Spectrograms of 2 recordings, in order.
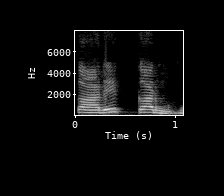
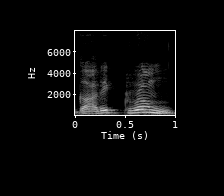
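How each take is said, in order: First: "कार्यक्रम" said as kaarya-karm; mispronounced word. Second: "कार्यक्रम" ending in kram, kaarya-kram; correct pronunciation. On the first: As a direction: say "कार्यक्रम" wrongly, ending in karm. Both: Shown as a demonstration. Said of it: "कार्यक्रम नहीं".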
